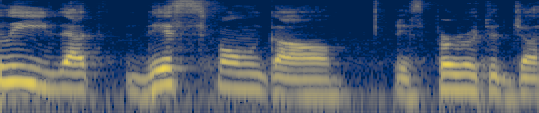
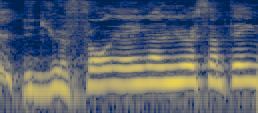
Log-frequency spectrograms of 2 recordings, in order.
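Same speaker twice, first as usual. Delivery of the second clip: quick, faintly blaming question; mock accusing; 7 semitones higher, faster than usual. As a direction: toss the blame onto her, fast. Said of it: "he's really reblaming her".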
